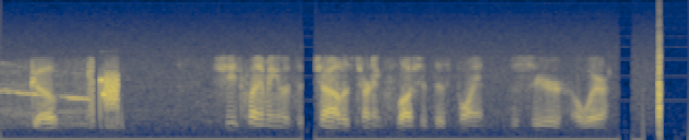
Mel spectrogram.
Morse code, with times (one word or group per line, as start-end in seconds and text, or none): none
